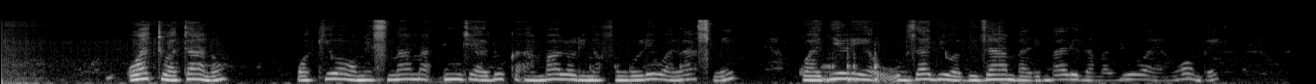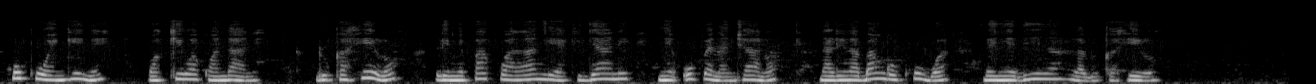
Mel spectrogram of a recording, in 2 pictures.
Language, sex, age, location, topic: Swahili, female, 25-35, Dar es Salaam, finance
